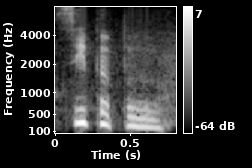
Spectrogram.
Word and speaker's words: Sipapu: All right, pronounce it for us, Mrs. C. Sipapu. Sipapu.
